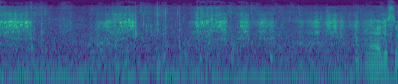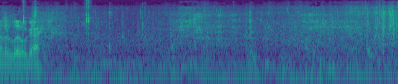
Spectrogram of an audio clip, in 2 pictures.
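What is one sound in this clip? A boat engine rumbles low and steadily.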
